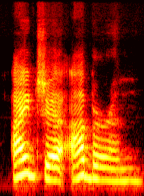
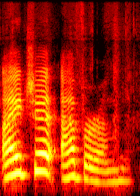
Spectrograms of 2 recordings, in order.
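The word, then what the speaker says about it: Ijeabarim: How to pronounce Ijebarim. Ijebarim. Ijebarim. Ijebarim. Ijebarim. Ijebarim. Ijebarim. All right, I got it, Trevor. Thank you. Okay, Ijebarim.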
